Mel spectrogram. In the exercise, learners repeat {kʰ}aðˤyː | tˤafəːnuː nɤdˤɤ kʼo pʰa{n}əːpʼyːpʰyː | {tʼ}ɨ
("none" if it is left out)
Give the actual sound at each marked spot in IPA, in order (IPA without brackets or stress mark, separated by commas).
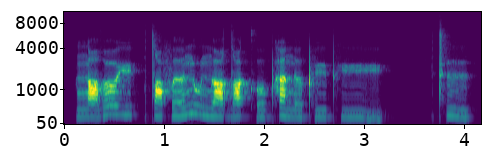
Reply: ŋ, n, tʼ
